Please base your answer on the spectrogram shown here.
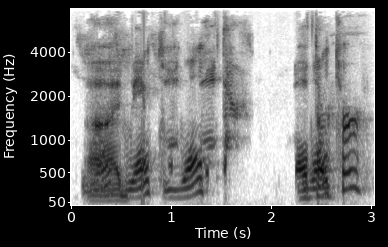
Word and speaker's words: Walther: up a Walther pistol how do you say it with a German accent Walter Walter yeah Walter something you know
